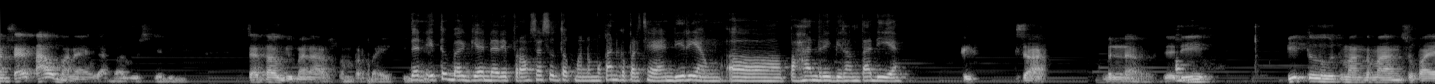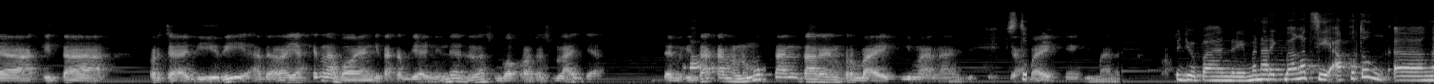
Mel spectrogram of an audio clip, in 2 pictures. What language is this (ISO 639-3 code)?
ind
